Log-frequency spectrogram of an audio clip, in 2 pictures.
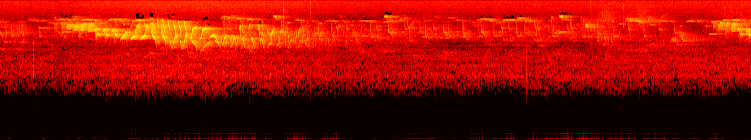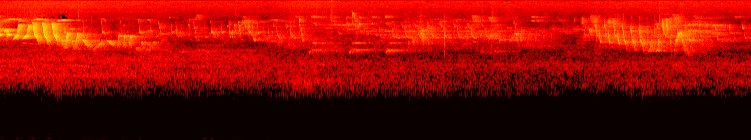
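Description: A songbird singing three times, roughly ten seconds apart, each song a fast run of notes falling in pitch and lasting a few seconds, over a faint steady background hiss.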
